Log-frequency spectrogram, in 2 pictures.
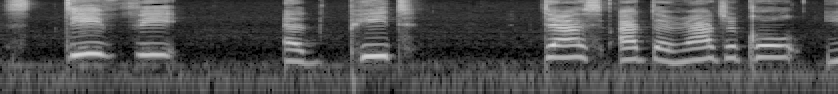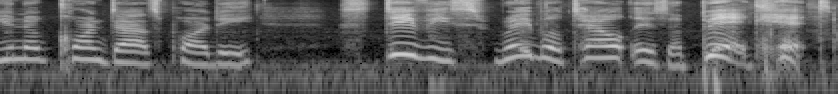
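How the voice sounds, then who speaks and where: A storyteller reading a children's picture book aloud in an expressive, animated way. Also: high voice, slow. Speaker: storybook reader.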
